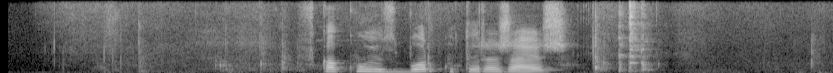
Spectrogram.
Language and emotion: Russian, neutral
